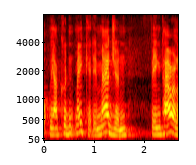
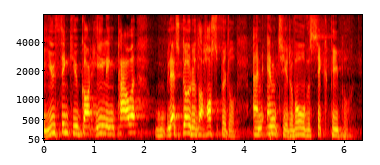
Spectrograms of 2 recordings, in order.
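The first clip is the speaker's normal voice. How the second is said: plain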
